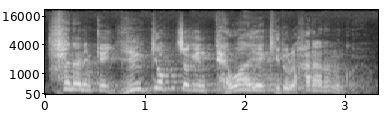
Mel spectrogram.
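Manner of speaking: high, forceful sermon delivery; emphatic preaching. Real, not acted. Preacher urging congregation to pray personally to God, emphatic. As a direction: drive each point home, stretching key words.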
